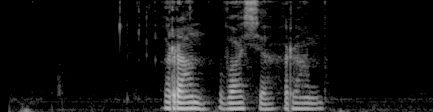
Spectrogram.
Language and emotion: Russian, neutral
